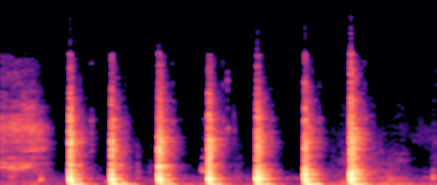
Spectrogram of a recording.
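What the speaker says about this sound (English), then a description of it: "The hammering does make it work better." A computer mouse's right-click button struck repeatedly, seven sharp, evenly spaced knocks about a third of a second apart, loud and close with no voices.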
